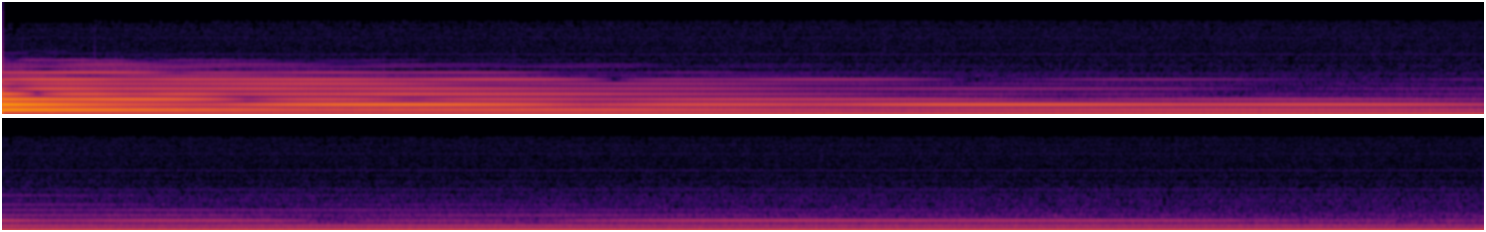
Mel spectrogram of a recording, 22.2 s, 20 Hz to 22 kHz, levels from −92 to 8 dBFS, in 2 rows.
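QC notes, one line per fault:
Throughout: DC offset. The whole waveform sits shifted off zero by a constant of about -32 dBFS. It isn't heard as a tone. It shows as steady energy at the very bottom of the spectrum and eats headroom on one side.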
